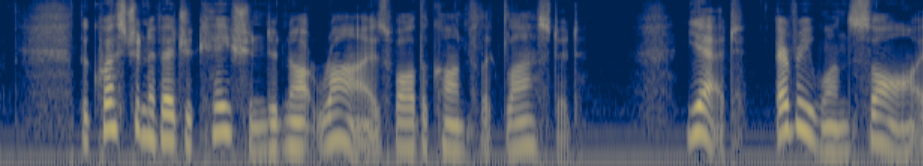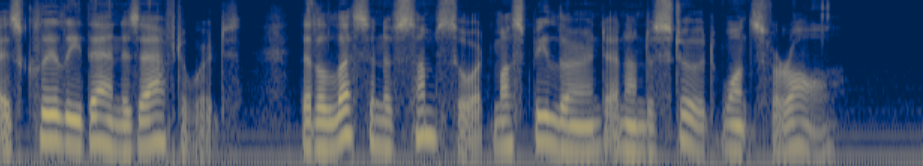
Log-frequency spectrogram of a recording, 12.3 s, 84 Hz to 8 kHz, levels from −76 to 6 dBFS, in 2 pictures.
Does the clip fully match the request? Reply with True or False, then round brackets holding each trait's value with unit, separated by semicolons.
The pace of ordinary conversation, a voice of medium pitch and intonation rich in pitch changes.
False (165 wpm; 145 Hz; 5.0 semitones)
